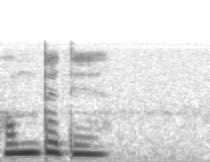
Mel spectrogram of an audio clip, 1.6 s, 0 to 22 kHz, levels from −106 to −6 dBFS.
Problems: low volume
